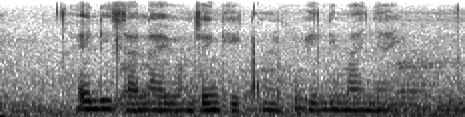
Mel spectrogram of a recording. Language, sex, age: Xhosa, female, 26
